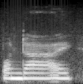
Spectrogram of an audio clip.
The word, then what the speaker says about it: Bondi: I always say Bondi Sands, it's pronounced Bondi, but yeah, I'm sorry if that annoys anyone.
